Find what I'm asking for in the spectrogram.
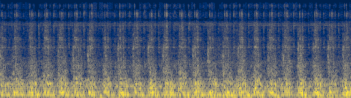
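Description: An embroidery machine stitches a tulip design onto a towel, a steady, fast mechanical rattle with an even pulsing rhythm, close and unbroken throughout.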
